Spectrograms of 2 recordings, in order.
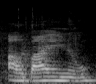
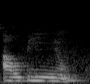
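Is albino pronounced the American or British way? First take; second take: American; British. First: The word has an American English pronunciation. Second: The word has a British English pronunciation. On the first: "American English that calls albino" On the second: "British the British English would pronounce as albino"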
